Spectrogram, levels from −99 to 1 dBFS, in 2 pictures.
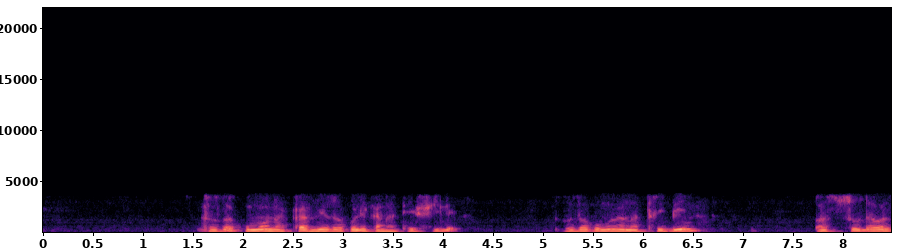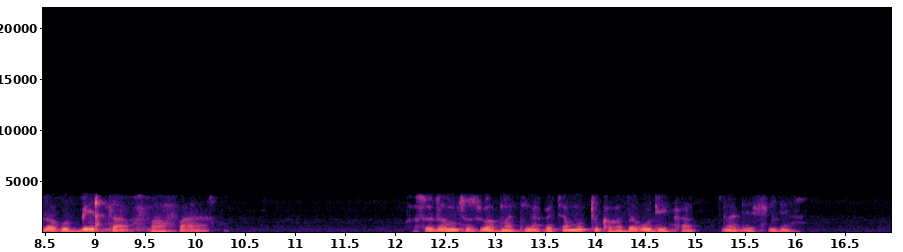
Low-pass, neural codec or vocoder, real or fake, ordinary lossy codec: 3.6 kHz; codec, 24 kHz, 6 kbps, HILCodec; fake; Opus, 32 kbps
